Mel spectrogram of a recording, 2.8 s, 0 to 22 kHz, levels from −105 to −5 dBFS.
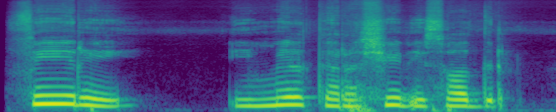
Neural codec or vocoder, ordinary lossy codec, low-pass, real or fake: codec, 44.1 kHz, 7.8 kbps, Pupu-Codec; none; none; fake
